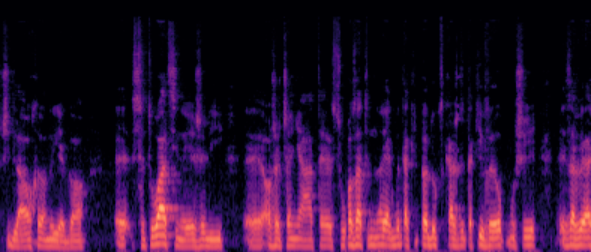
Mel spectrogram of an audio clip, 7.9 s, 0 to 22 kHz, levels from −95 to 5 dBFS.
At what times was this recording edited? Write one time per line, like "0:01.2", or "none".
0:04.6
0:05.9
